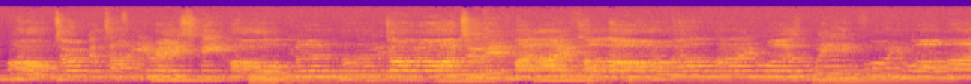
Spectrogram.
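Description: A cappella vocal group singing live in harmony: several voices holding chords over sustained low bass notes, the chords changing every second or two.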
